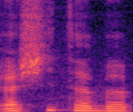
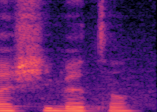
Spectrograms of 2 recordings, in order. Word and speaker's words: Ashitaba: Ouais, c'est Ashitaba, pas Ashibata.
